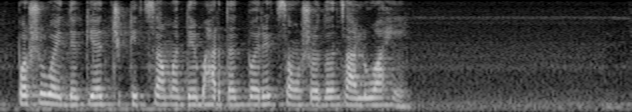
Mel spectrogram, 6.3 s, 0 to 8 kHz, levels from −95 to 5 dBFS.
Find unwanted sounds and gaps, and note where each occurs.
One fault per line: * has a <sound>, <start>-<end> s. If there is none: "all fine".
all fine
